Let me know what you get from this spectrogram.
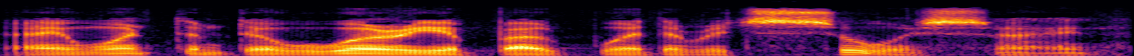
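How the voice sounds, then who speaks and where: A man's voice: rumbling low, lively intonation, normal speed, pushed and bright, exaggerated voice. An American man acting a menacing, short-tempered killer in a 1940s radio crime drama, bullying in manner, on an old recording. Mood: cold menace.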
